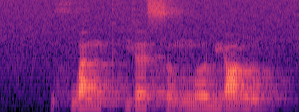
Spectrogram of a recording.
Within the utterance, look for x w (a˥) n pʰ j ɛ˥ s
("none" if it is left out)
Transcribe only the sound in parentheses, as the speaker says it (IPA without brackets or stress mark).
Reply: a˥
